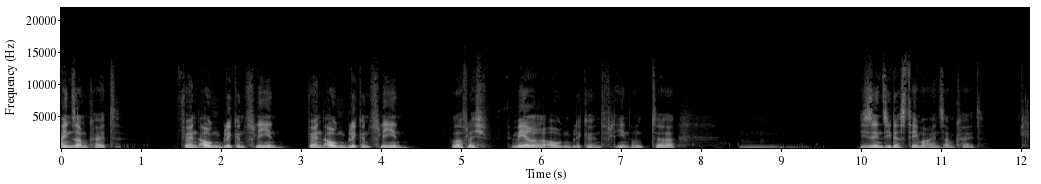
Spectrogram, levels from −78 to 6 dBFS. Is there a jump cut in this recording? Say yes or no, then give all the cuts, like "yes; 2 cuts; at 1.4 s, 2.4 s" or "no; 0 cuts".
yes; 1 cut; at 3.1 s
